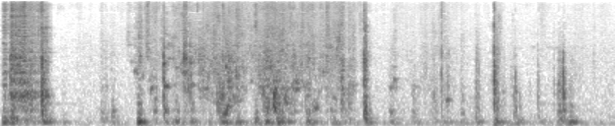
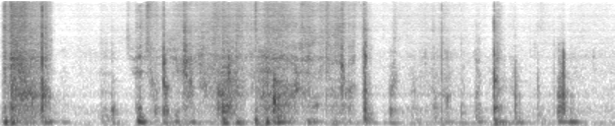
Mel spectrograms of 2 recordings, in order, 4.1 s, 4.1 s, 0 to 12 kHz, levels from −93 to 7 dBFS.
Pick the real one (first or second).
first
